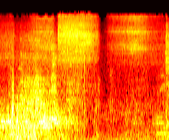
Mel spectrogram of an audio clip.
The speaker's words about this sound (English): The nerds are ready to try out their engine, but there isn't time to fire up the boiler and make steam, so they're using a quick substitute, compressed air.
